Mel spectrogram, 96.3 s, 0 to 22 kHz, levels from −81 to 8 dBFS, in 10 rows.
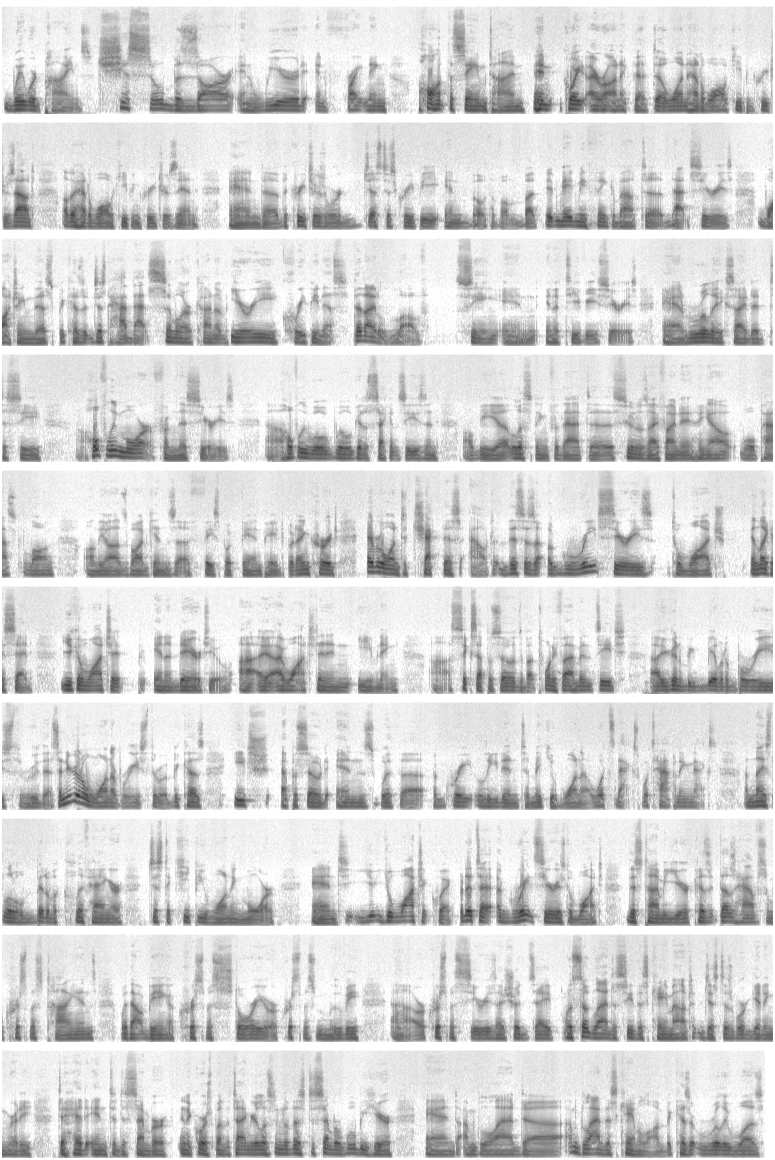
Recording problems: hiss; faint; throughout; 25 dB below the speech

